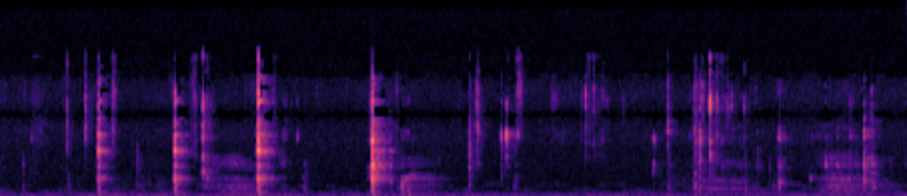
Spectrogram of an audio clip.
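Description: A person chewing food with small wet mouth clicks, and a few sharp clicks scattered through, quietly.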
